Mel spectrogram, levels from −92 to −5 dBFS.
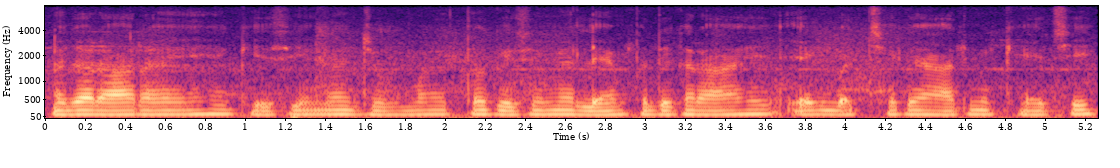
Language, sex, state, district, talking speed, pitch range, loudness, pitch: Hindi, male, Chhattisgarh, Bilaspur, 240 wpm, 105-110 Hz, -17 LUFS, 110 Hz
